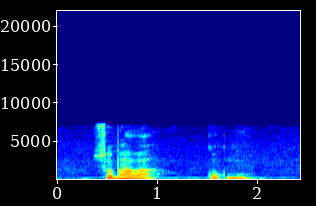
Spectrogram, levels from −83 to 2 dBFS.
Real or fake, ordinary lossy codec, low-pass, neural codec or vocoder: fake; none; 7.2 kHz; vocoder, 22.05 kHz, 80 mel bands, Vocos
